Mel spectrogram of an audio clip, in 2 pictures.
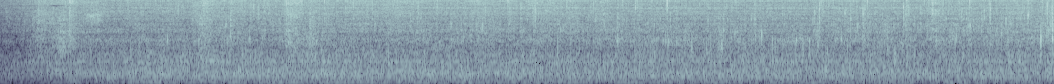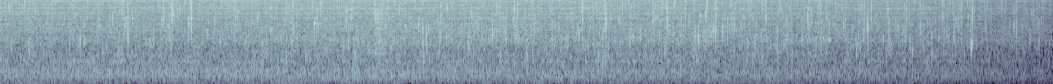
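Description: Water at a rolling boil in a frying pan, bubbling and popping steadily as a dried lotus leaf is blanched in it, fading near the end.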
